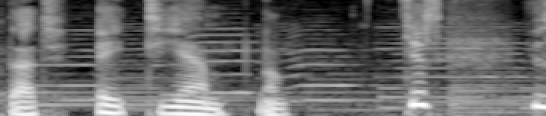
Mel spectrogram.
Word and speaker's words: ATM: machine is called the atm machine atm machine and let's stress the last letter because when we have abbreviations the rule is we stress the last letter the most for example mba great yes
